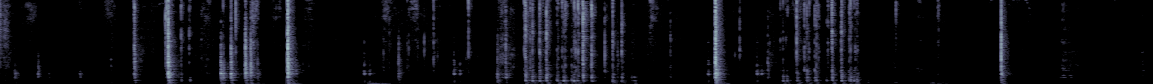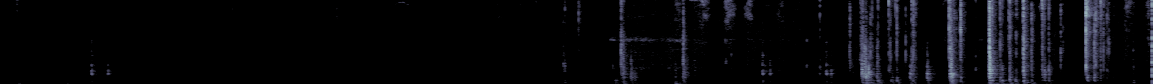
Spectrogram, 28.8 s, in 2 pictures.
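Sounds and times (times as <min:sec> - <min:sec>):
computer keyboard and mouse clicks: 0:01.7 - 0:03.8, 0:04.6 - 0:10.8, 0:23.9 - 0:28.8.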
